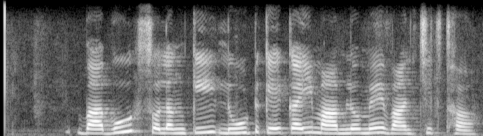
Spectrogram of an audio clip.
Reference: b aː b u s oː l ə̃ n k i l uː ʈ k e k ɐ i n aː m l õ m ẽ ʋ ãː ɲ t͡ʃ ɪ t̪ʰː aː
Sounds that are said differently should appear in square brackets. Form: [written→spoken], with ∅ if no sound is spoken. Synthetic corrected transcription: b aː b u s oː l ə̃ [n→ŋ] k i l uː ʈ k e k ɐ i [n→m] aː m l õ m ẽ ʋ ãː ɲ t͡ʃ ɪ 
